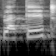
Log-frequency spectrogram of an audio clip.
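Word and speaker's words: placate: প্ল্যাকেট, PLACAT, প্ল্যাকেট।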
